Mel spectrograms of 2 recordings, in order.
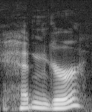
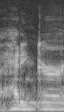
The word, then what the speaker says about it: Hedinger: they pronounce it wrong a lot of people pronounce it wrong that's kind of the fun part of it uh heading G heading jur there's probably some other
